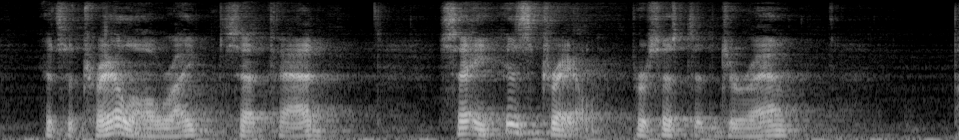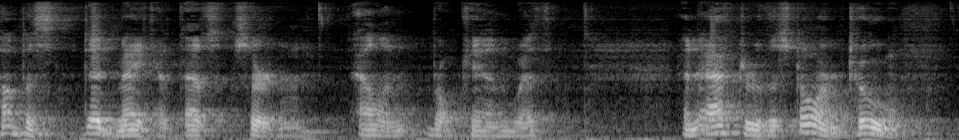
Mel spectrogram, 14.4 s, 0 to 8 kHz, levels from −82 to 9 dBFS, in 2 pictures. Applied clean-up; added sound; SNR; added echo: none; none; none; reverberation time 1.4 s.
